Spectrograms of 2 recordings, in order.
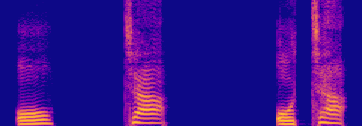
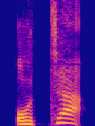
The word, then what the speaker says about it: お茶: にぎやか、 Next, お茶、 tea, and usually means green tea, お茶、お茶、 rising on the second syllable Cha. お茶、 Next, 社長、 president, 社長、社長、 rising on the second syllable Cho.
